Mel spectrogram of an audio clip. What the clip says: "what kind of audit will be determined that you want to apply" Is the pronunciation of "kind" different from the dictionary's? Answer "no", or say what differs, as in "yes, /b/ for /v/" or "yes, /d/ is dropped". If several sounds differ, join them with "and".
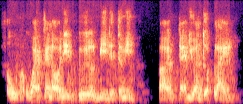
yes, /d/ is dropped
